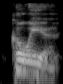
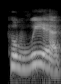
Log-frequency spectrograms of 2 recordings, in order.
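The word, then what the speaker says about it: Kaweah: And how do I pronounce it? It's Kawa. Kawia. Kawia.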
